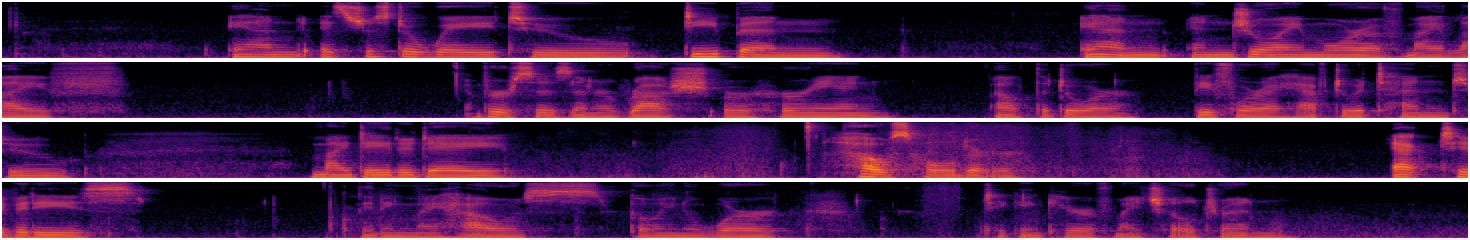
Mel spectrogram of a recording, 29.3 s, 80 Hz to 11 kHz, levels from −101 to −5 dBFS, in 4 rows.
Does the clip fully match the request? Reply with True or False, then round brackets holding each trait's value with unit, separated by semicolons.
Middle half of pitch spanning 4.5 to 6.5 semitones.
False (3.3 semitones)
